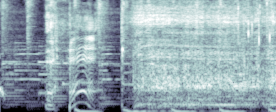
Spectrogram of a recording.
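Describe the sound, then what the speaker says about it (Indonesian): Kitchen blender pulsing peeled watermelon chunks for homemade ice cream, short whirring bursts and then a sustained grinding run, with people speaking over the motor. "Kita kupas di atasnya, lalu kita blender di dalamnya."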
